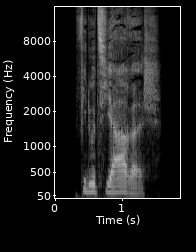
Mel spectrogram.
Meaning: fiduciary
- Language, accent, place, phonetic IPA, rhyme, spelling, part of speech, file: German, Germany, Berlin, [fiduˈt͡si̯aːʁɪʃ], -aːʁɪʃ, fiduziarisch, adjective, De-fiduziarisch.ogg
